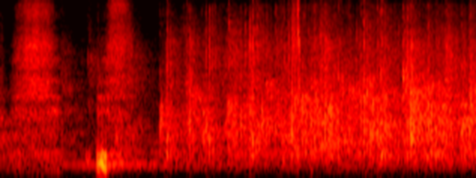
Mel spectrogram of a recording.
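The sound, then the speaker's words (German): Audience applause for themselves and their leaders, a dense steady patter of many hands clapping at moderate loudness, with a brief louder thump early on and the clapping continuing evenly to the end. “Deswegen Applaus für euch selbst und für eure Leiter.”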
